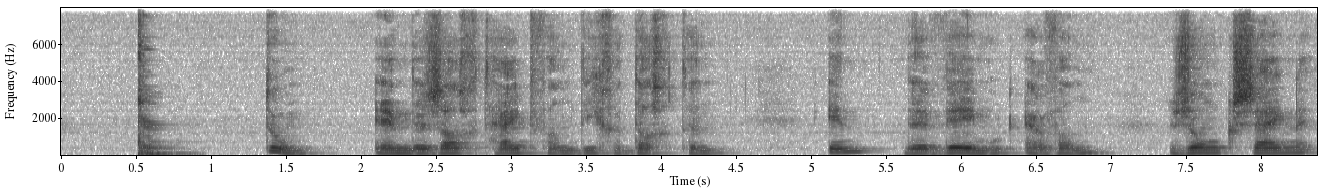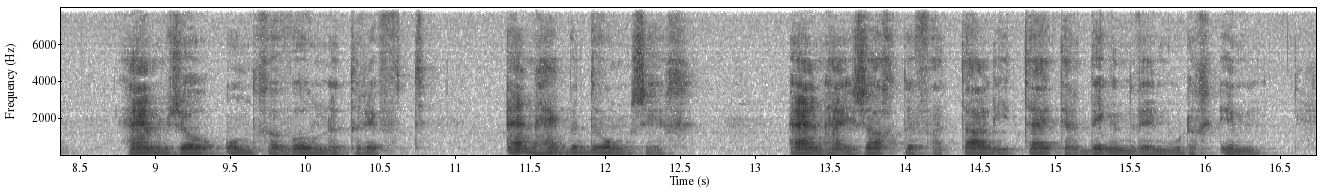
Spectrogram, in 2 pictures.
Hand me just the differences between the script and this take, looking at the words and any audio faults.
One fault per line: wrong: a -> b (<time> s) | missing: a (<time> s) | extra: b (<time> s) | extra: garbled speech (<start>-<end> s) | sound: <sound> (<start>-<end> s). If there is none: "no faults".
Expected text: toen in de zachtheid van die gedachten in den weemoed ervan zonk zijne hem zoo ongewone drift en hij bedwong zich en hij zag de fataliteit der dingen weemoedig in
sound: thud (0.5-1.0 s)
